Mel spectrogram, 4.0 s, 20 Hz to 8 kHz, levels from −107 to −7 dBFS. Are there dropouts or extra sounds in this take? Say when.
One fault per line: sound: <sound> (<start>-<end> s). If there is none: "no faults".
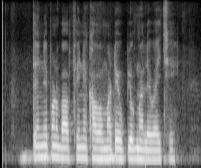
no faults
